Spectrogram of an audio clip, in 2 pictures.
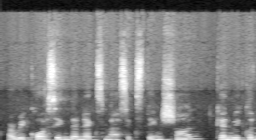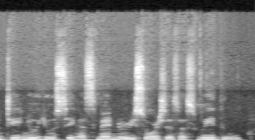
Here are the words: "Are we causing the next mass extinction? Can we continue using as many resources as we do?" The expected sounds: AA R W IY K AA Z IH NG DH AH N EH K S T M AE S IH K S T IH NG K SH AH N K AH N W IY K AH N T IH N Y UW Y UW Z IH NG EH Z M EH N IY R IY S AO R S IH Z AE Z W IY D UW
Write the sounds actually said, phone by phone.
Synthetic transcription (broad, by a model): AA R W IY K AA S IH NG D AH N EH K S T M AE S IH K S T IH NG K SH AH N K AH N W IY K AH N T IH N Y UW Y UW S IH NG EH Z M EH N IY R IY S AO R S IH S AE S W IY D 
